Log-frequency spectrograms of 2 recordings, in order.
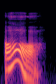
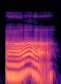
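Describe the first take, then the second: First: "Ah?" pitched up as a question; suspicious "Ah?". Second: "Ah." lowered, as a statement; knowing "Ah.". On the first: A narrator's reading. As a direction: throw "Ah?" back higher, suspiciously. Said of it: "She frowned suspiciously". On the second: Acted. Suitor's knowing reply, voiced lower.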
